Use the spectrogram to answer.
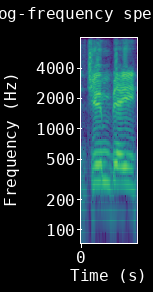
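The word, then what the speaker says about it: djembe: bay this drama is the gym bay drum it's spelled d-j-e-m-b-e like david jeremy dj not too many words start with dj and by definition if it's made from a jimbei wood tree and has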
